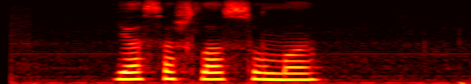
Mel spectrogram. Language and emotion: Russian, neutral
